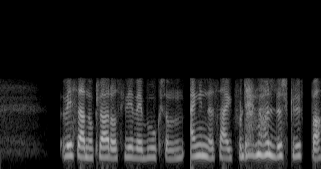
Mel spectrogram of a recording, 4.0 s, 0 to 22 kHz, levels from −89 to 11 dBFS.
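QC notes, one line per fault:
Throughout: Bluetooth CVSD headset codec. The speech is confined to roughly 200 Hz to 3.6 kHz, with plainly audible codec damage: a granular hiss, scratchy sibilants and slope-overload distortion where the one-bit delta stream cannot keep pace, consistent with a 64 kbps CVSD link.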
